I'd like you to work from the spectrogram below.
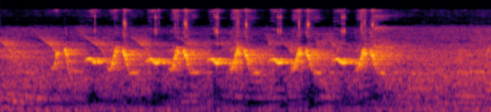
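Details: Yellow-vented bulbul, called trucukan garuda, giving a quick series of bright, clear chirps. Higher and lower notes alternate about three times a second over a low background rumble.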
